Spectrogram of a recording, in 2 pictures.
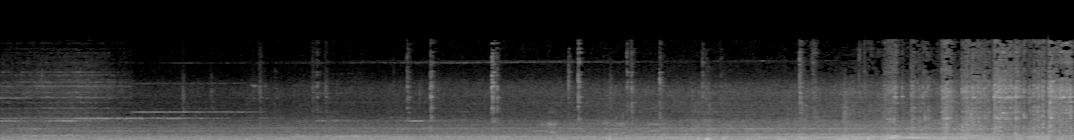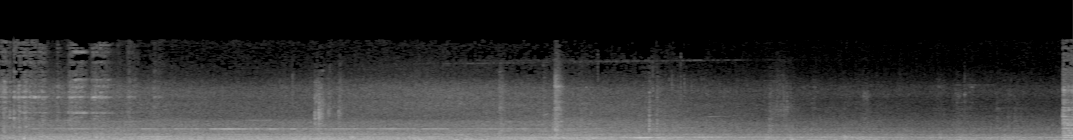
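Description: A tram rumbles past close by on the rails.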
